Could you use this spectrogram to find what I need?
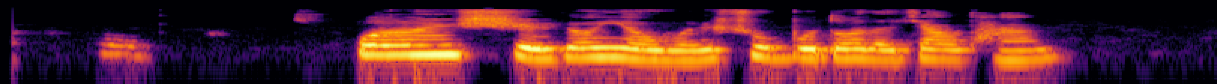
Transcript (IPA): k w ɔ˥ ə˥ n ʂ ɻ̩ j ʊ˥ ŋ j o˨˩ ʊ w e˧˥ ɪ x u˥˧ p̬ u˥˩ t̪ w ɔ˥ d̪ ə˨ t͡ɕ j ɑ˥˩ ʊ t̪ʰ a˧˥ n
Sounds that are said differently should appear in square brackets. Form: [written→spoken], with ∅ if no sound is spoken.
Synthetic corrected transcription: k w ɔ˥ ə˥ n ʂ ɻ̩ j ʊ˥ ŋ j o˨˩ ʊ w e˧˥ ɪ [x→ʂ] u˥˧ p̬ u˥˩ t̪ w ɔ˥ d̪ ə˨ t͡ɕ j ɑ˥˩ ʊ t̪ʰ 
